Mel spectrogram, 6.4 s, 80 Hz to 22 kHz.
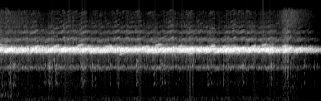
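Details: Pre-spring frog chorus at a vernal pool on 17 March 2016, a continuous high-pitched ringing trill from many callers, pulsing faintly underneath, then fading at the very end.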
